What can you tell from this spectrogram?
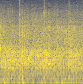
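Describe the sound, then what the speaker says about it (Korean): A congregation claps during a Sunday church service, a brief burst of dense, steady applause that fills the room. "다시 한번 큰 박수로 우리 하나님께 영광을 드리겠습니다"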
